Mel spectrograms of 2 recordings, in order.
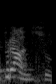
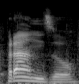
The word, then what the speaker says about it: pranzo: sonora prima però vuole pranzo greco ahi ahi ahi signora longari si dice pranzo con la z sonora in effetti ho fatto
